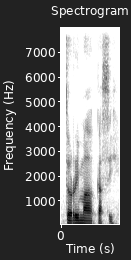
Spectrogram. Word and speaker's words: Terima Kasih: this word very accurately, you really have to pronounce the "R" sound "Te(r)ima Kasih". Let's use AIUEO technqiue to pronounce this word, "Te" in "Terima", AIU(E)O "Ri" in "Terima", A(I)UEO "Ma" in "Terima", (A)IUEO "TE-RI-MA, KA-SIH" If you think it is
